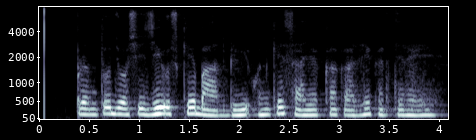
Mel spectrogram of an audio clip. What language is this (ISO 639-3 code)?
hin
